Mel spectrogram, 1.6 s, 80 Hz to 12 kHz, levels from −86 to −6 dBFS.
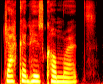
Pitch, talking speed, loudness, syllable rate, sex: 195 Hz, 155 wpm, -16 LUFS, 4.1 syllables/s, female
